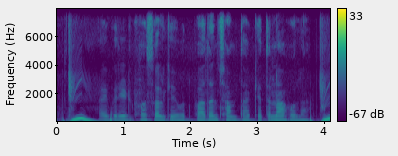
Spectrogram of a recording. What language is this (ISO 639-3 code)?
bho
